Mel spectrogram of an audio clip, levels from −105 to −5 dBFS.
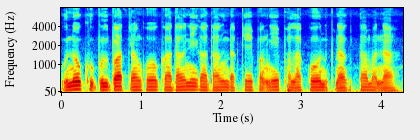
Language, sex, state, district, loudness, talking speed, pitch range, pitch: Garo, male, Meghalaya, South Garo Hills, -18 LUFS, 140 wpm, 100-110 Hz, 105 Hz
